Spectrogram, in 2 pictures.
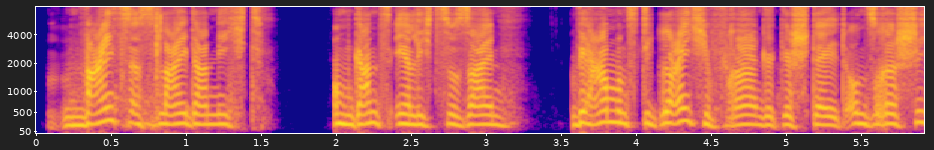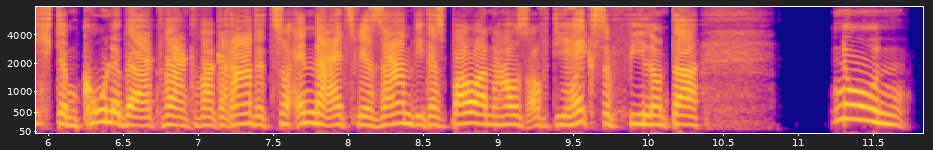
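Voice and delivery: hesitant dwarf spokesman. Acted.

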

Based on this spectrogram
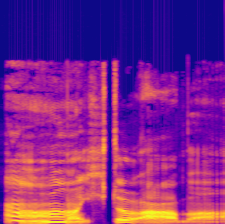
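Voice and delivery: slow, high, sulky mumble. A narrator's reading. Grebo sulkily answers Nanny, slow and high. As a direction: sulk like a stubborn tomcat. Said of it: "erwiderte Grebo verdrießlich".

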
